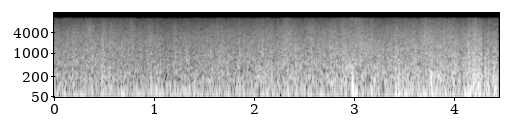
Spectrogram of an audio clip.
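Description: Whiteboard eraser wiping across the board in strokes, over a steady hiss, with a light knock about three seconds in.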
